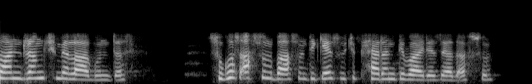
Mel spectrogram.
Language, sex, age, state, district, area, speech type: Kashmiri, female, 30-45, Jammu and Kashmir, Kulgam, rural, conversation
